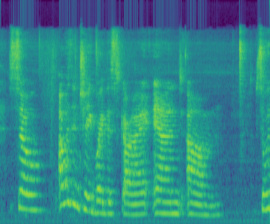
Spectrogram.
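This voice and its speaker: With audible room echo, a woman with an American accent speaks at a medium pitch and ordinary pitch variation. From US South. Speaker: dating coach and stand-up comedian. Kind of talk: casual vlog storytelling. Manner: hesitant, many fillers.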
